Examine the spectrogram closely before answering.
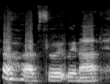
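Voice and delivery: loud amused no, breaking into a laugh. Real, not acted. [name] laughing off Mike's joke about the kitchen, laughing. Joking about feeding screaming kids.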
